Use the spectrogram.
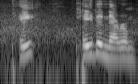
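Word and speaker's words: Padanaram: pronounced well again with the accent it's it's paid a nerum pat it's spelled pad in there on p-a-d-a-n-a-r-a-m Village here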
